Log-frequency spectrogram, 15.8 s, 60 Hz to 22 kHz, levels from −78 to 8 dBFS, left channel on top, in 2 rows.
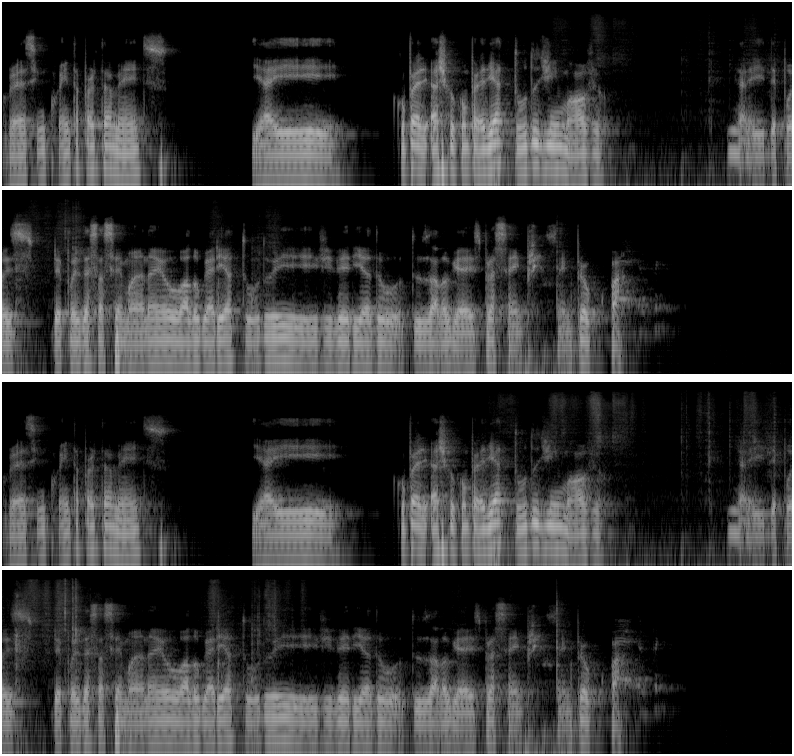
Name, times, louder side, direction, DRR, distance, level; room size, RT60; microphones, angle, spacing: voice 1, 0.0-1.6 2.5-3.4 4.0-6.0 7.3-14.1, left 3 dB, 25° left, 15 dB, 0.3 m, -28 dB
sound 1, 4.8-13.6, right 5 dB, 40° right, 1.0 m, -49 dB
voice 2, 14.0-14.5, left 1 dB, 75° right, 5 dB, 1.9 m, -45 dB
13.5 x 4.8 x 7.0 m, 0.63 s
head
